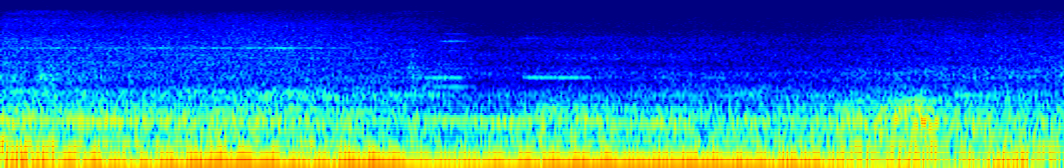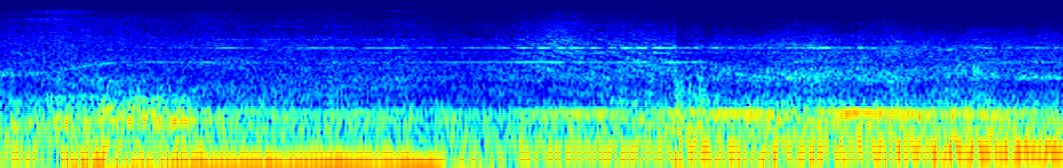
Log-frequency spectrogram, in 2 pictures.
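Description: A large diesel truck engine idles with a steady low rumble.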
